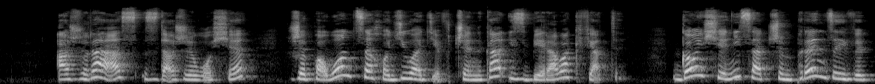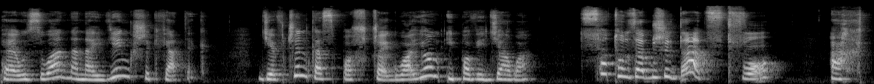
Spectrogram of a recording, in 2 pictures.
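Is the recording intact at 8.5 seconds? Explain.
Yes, the audio is intact at 8.5 seconds, with no dropout, click or other fault at that point.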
